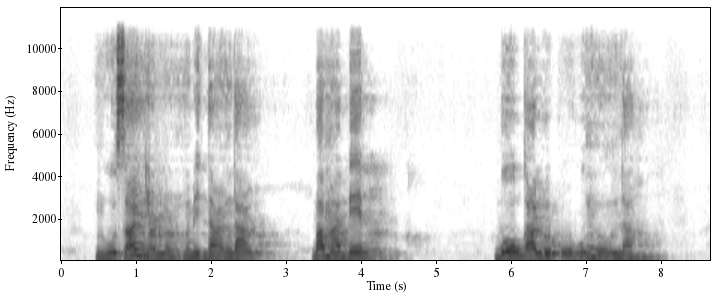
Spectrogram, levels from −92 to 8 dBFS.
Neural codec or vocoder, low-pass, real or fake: codec, 24 kHz, 1 kbps, SNAC; 10.8 kHz; fake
